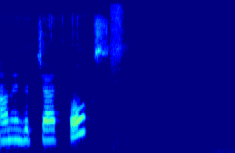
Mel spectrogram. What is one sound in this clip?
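A woman speaks briefly and clearly.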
